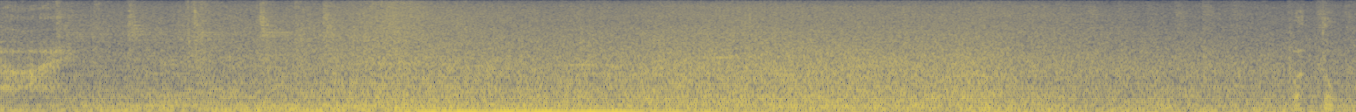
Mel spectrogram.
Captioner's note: water rushing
